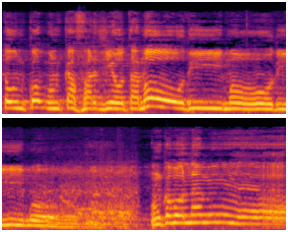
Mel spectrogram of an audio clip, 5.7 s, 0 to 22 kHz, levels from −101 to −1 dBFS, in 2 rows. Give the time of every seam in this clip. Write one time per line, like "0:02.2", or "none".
0:04.2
